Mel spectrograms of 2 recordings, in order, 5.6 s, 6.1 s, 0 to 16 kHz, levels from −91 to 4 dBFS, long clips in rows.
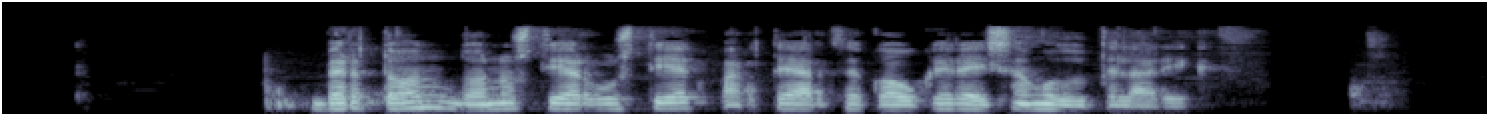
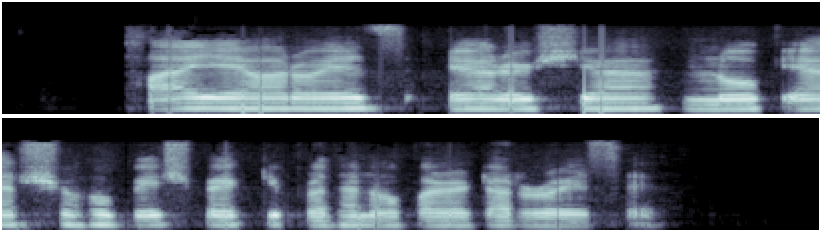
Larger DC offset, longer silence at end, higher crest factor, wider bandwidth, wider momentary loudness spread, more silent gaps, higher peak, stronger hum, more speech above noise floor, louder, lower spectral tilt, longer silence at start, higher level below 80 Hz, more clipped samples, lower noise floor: neither; second, 0.4 s vs 0.65 s; first, 22 dB vs 14 dB; about the same, 7.8 kHz vs 8 kHz; about the same, 9 LU vs 7 LU; neither; second, -4 dBFS vs 0 dBFS; neither; second, 64 dB vs 70 dB; second, -24 LUFS vs -14 LUFS; second, -3.5 dB/octave vs -5 dB/octave; first, 1 s vs 0.5 s; second, -74 dBFS vs -50 dBFS; neither; first, -88 dBFS vs -84 dBFS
